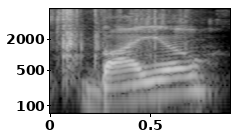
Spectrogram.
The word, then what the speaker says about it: Bello: I think I heard they pronounce this guy's last name is Bayo, not Bello, Bayo.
